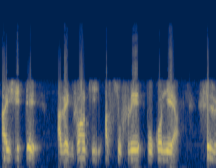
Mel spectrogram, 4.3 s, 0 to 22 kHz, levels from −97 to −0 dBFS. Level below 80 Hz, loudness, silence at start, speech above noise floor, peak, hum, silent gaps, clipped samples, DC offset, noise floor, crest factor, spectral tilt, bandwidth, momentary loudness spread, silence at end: -72 dBFS; -25 LUFS; 0.05 s; 20 dB; -12 dBFS; none; none; under 0.1%; under 0.1%; -44 dBFS; 14 dB; -6 dB/octave; 7.6 kHz; 10 LU; 0 s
